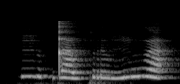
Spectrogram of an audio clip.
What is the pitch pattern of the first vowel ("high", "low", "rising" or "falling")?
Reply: low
